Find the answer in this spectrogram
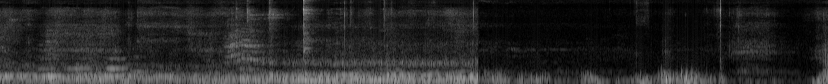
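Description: Pellet rocket stove burning with a steady low rumble of fire and draft, which drops away abruptly about five seconds in, leaving only faint low thumps.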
